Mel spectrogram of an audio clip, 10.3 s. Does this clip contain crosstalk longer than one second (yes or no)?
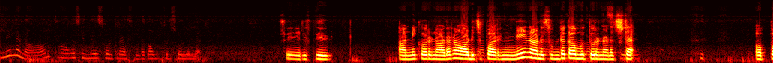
yes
